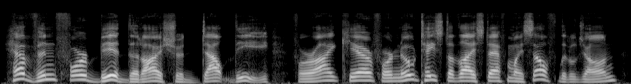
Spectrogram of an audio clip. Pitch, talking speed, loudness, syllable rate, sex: 155 Hz, 180 wpm, -19 LUFS, 4.1 syllables/s, male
